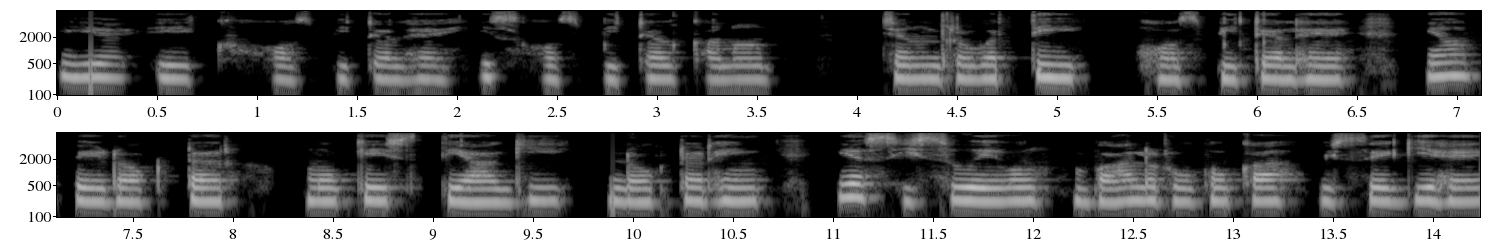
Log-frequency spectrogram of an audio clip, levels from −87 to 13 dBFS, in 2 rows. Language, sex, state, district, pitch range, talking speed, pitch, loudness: Hindi, female, Uttar Pradesh, Muzaffarnagar, 220-230 Hz, 110 wpm, 225 Hz, -26 LUFS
